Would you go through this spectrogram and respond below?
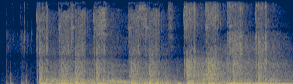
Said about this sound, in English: Shots coming out all over here in Picado as we see Slinger laying out the shots.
